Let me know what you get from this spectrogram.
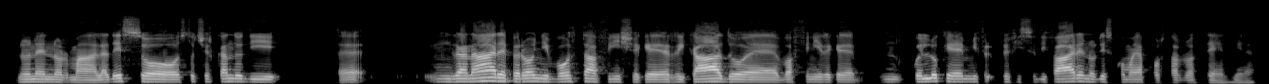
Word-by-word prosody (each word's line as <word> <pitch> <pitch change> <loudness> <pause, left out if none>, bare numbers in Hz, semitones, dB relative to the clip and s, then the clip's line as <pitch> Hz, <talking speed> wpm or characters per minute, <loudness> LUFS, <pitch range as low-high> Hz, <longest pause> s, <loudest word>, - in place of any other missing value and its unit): non 120 +1 -2
è 120 - +1
normale. 105 -2 -1
Adesso 125 -2 +2
sto 115 +4 -10
cercando 135 +1 -2
di, 125 -2 -3 0.6
ehm, 110 +2 -4 0.6
ingranare, 145 - +4
però 135 +1 +2
ogni 145 -1 +2
volta 135 +2 0
finisce 125 -2 -7
che 115 0 +1
ricado 125 +1 +4
e 110 -1 0
va 115 +2 -2
a - - -8
finire 115 0 -7
che, 110 -2 -5 0.2
mhmm, 120 +1 -11
quello 140 +3 +2
che 140 -3 0
mi 130 -1 -7
pre - - -13
prefisso 120 0 -13
di 120 -1 -12
fare 130 +4 +3
non 130 -3 -5
riesco 120 -1 -9
mai 115 0 -3
a 115 - -5
portarlo 105 -2 -10
a 100 - -12
termine. 95 0 -13
120 Hz, 165 wpm, -21 LUFS, 115-135 Hz, 0.6 s, ingranare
